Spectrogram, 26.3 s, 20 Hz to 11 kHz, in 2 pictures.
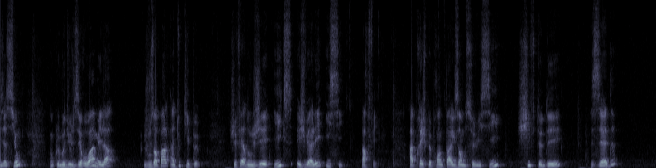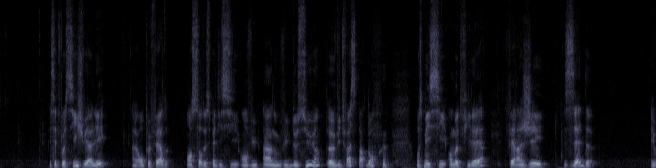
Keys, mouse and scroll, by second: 7.3 middle click, 7.8-8.7 scroll down 4, 8.7 click, 10.4 shift+d, 13.4-14.1 middle drag, 14.1 scroll up 3, 14.7-17.3 middle drag, 17.3 KP_1, 18.6-19.3 scroll down 3, 19.8-21.1 scroll up 4, 21.1 z.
